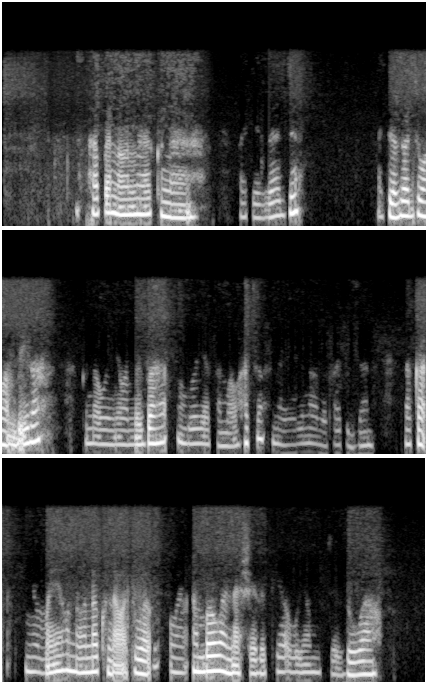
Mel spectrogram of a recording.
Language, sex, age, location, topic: Swahili, female, 18-24, Nakuru, government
